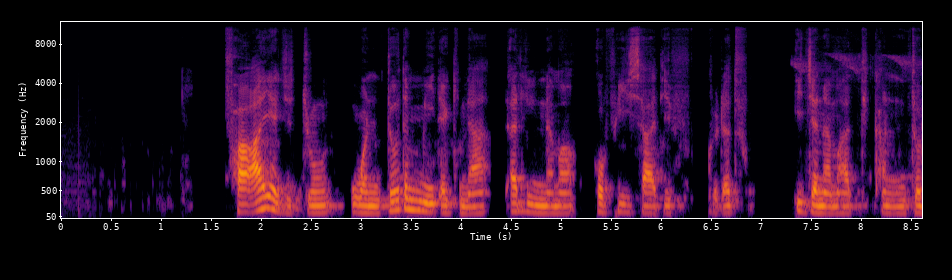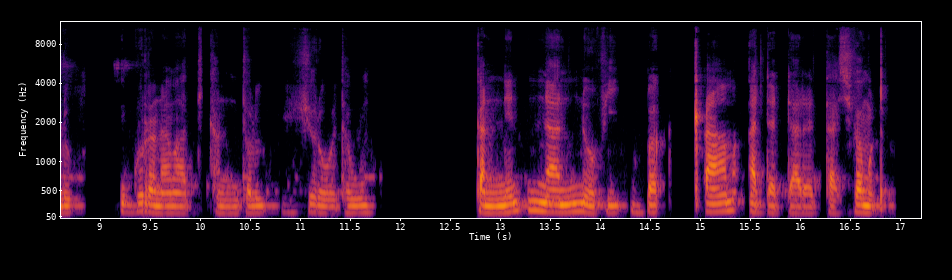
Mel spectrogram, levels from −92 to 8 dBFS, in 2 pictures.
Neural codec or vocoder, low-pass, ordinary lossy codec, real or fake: none; 10.8 kHz; AAC, 64 kbps; real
